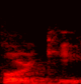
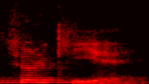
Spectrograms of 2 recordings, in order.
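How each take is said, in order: First: The name is said in the English form. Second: The name is said in the Turkish form. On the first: The speaker calls it wrong. "It is not Turkey" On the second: The speaker calls it right. "This is the original one"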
